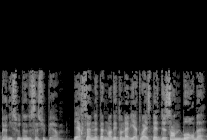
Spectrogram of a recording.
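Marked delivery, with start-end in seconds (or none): 1.5-4.1 raised, higher, venomous; angry, loud put-down; spat-out insult. Acted. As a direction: spit the insult out with contempt. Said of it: "éructa-t-il".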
